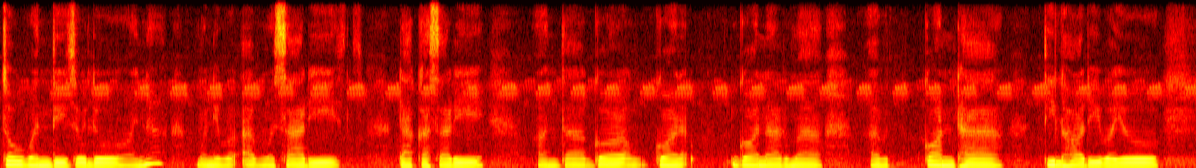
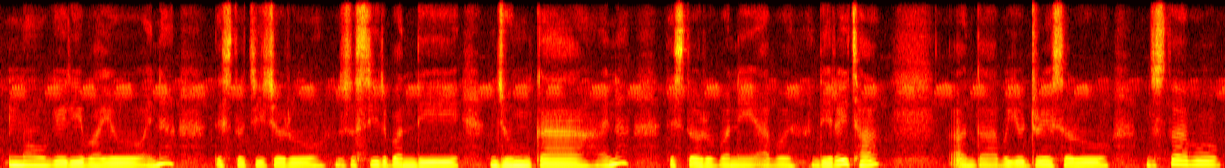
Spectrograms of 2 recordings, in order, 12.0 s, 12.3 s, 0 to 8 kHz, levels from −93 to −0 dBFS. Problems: background sounds at intervals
